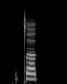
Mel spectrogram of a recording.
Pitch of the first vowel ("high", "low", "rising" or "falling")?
high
